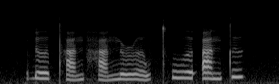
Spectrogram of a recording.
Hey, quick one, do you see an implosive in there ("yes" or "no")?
yes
